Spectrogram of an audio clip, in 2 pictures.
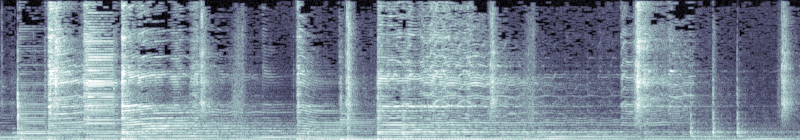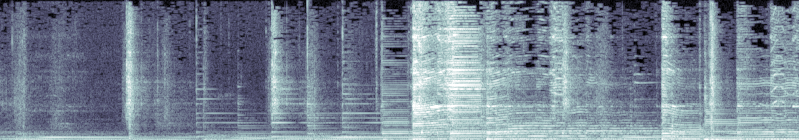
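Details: Plucked guitar music with strummed chords and picked melody runs throughout, no animal sounds present.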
